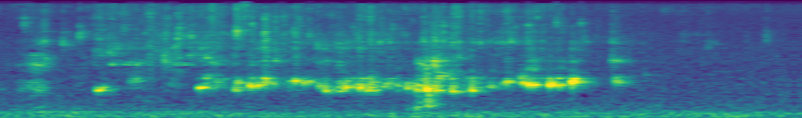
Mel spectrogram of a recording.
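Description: Faint, quick, irregular light clicks and rustling from something being handled by hand, lasting about three seconds.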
